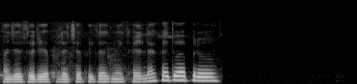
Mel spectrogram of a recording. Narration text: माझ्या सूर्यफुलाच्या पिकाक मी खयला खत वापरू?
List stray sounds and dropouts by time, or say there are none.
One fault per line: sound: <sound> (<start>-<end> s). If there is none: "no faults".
no faults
